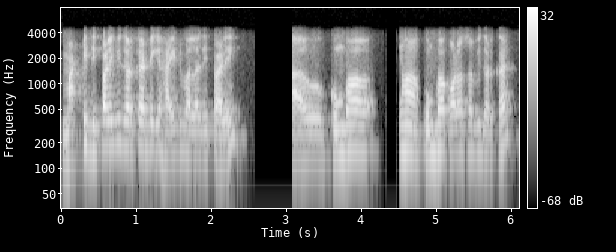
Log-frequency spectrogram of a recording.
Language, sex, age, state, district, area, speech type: Odia, male, 30-45, Odisha, Ganjam, urban, conversation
